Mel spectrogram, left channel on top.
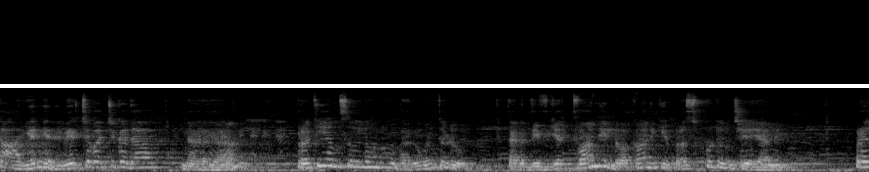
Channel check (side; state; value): left; silent; 57 dB below the other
